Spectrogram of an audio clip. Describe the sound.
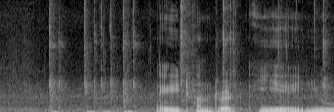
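Quick keystrokes on a computer keyboard as a currency conversion is typed in, a run of light clicks followed by a person talking over further tapping.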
